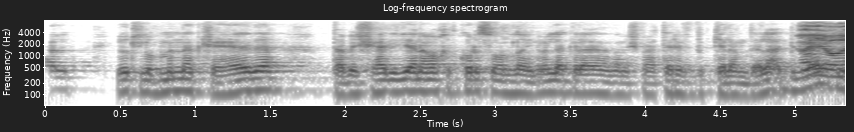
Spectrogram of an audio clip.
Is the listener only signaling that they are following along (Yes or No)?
No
